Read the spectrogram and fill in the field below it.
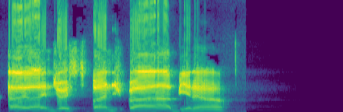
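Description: A high, squeaky cartoon voice speaks excitedly.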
